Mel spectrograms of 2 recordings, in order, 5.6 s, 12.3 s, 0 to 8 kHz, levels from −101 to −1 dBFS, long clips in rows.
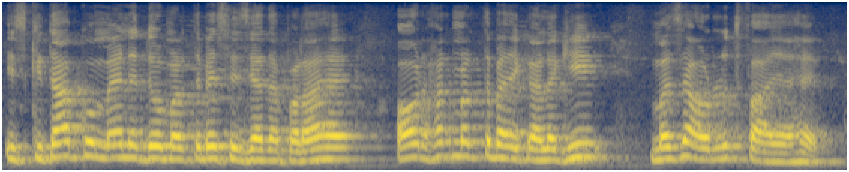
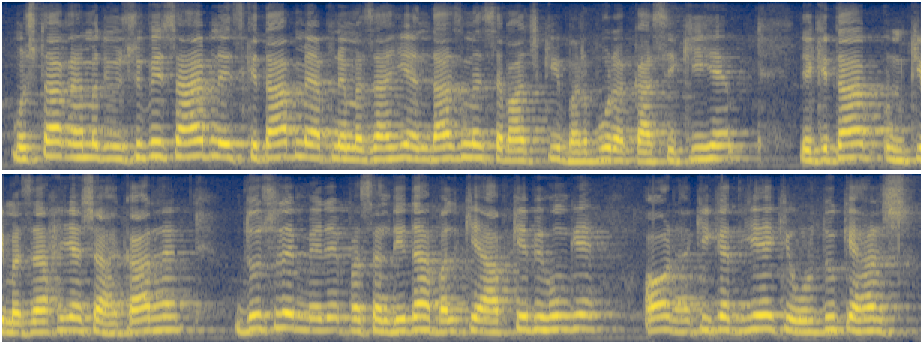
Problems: none marked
